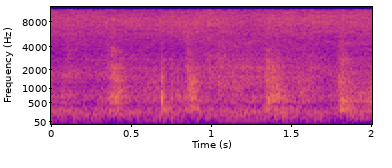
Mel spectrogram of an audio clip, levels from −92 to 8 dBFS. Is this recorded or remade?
remade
